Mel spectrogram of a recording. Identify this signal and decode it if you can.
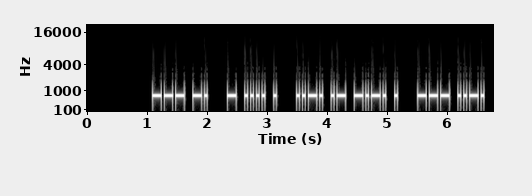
Morse code, heard as a keyed tone, about 25 wpm, 700 Hz. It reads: ON THE FACE OF
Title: Sets of 5 Words Encore2 25wpm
